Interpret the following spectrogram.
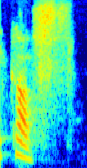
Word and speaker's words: cough: On the F, we can say cough.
